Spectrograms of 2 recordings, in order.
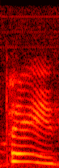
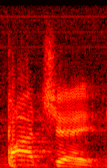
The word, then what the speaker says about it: Pace: Pace, you said your name was Father Pace. In English. In Italiano, mi nome si pronuncia Pace.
